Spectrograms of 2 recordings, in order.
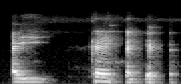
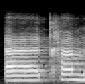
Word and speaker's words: Kxam: But it's Kxam. Don't forget that not the exclamation. It's that upward, not a forward slash, backward slash. It's a whole pronunciation. That. So that's a click.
